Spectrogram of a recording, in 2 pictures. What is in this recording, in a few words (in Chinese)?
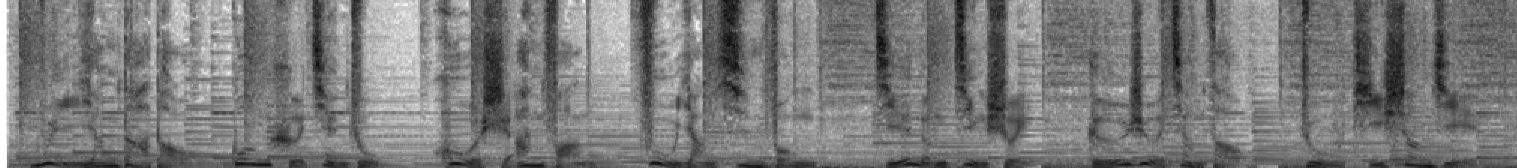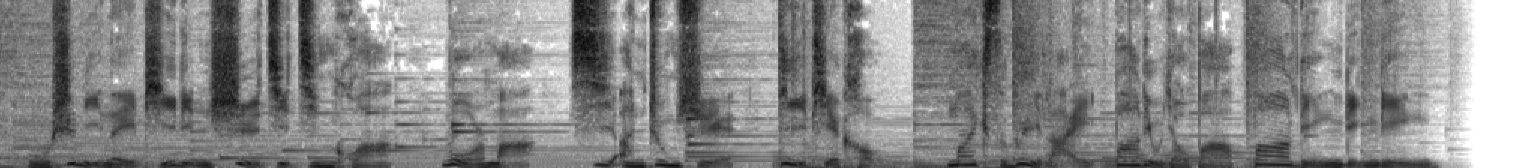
男 沉稳欢快 房地产广告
